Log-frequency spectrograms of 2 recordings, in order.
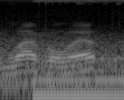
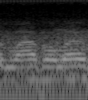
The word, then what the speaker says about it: Laviolette: We find out that his family has 2 pronunciations, and I guess he goes more with Laviolette than Laviolette.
